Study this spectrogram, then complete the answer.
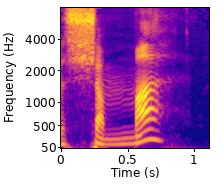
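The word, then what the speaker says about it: shimá: I think in Navajo, shama is grandma. And you have to say it like that? – Yeah, like the accent like that.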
